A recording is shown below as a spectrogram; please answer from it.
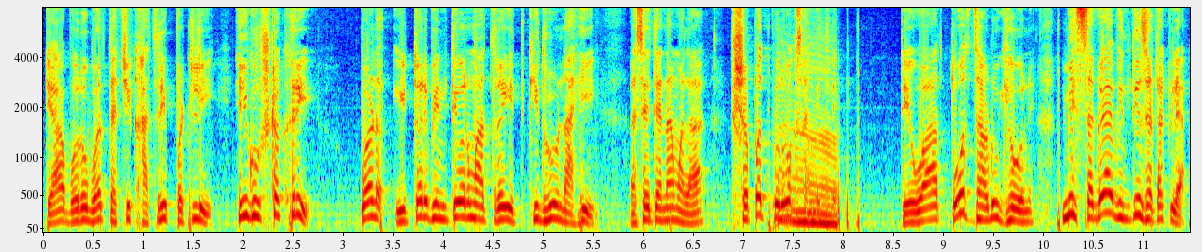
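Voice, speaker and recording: A man reading a story aloud in a steady, measured way. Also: a little high. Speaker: story reader. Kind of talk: storybook narration.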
